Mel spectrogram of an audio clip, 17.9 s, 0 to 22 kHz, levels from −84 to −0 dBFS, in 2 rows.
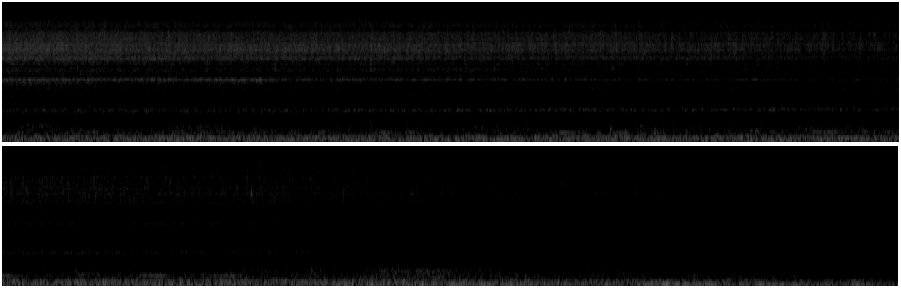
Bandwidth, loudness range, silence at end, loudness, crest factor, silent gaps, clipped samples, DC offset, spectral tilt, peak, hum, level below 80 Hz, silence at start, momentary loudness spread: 16 kHz; 11 LU; 0 s; -60 LUFS; 20 dB; none; under 0.1%; under 0.1%; -1 dB/octave; -44 dBFS; none; -74 dBFS; 0 s; 11 LU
